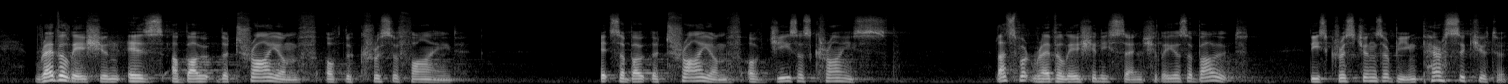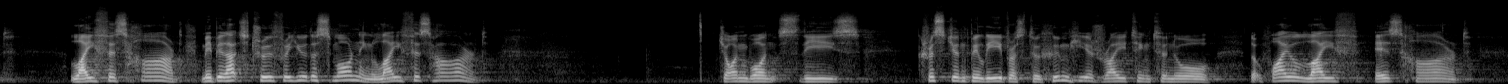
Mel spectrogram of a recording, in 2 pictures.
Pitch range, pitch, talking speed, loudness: 130-165 Hz, 145 Hz, 110 wpm, -25 LUFS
